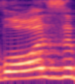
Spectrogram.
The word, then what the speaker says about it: was: WAS, इसको वॉज पढ़ते हैं। सबसे पहला चीज जो फोकस करेंगे वो उच्चारण है। वॉज इसको पढ़ते हैं, हल्का सा ज का साउंड आता है इसमें, तो वॉज इसको पढ़ते हैं।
